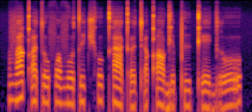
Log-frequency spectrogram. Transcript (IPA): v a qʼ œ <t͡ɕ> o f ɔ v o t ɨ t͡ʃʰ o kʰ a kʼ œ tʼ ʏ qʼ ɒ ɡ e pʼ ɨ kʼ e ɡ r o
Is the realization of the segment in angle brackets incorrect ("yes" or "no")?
yes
